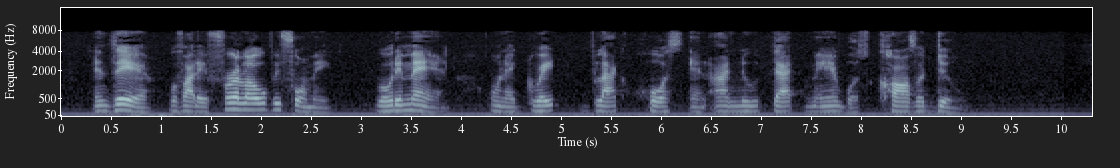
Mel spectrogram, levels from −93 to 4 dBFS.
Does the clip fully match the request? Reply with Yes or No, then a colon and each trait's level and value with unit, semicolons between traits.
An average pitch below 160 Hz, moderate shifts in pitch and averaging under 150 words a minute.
No: medium, 140 Hz; narrow, 2.0 semitones; average, 140 wpm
